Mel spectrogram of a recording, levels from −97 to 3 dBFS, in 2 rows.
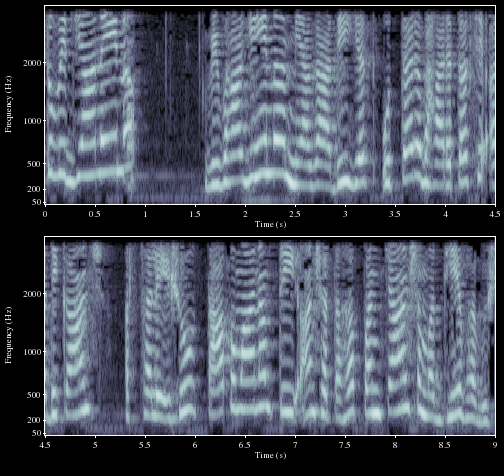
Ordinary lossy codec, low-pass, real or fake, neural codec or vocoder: none; 3.6 kHz; real; none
